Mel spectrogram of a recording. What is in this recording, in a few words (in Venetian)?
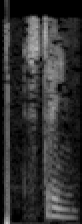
"strin", Veneto; ITA: pungente, aspro; el Galepin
